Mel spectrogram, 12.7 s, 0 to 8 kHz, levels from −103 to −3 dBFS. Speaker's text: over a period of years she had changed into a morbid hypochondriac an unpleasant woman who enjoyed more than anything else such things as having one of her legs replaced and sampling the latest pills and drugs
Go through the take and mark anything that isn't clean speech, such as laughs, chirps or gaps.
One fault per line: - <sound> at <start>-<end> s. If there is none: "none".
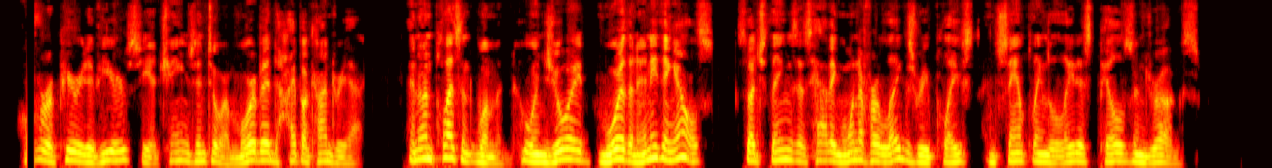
- dropout at 0.3-0.3 s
